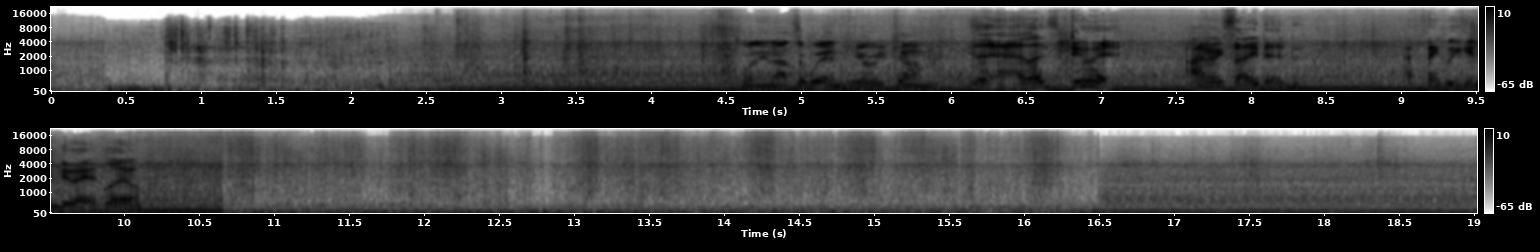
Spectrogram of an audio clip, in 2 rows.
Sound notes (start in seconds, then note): 12.2 lapping waves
